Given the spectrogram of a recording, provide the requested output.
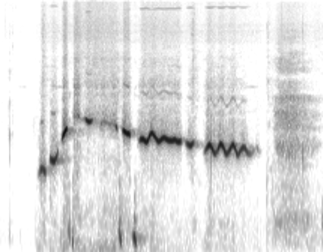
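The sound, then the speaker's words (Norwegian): A person whistles a short melody, rising at first, then holding long wavering tones with a warbling vibrato before stopping abruptly; no one speaks. “Det som hadde vært fint, var om Markus var her, så han kunne fortalt alle sammen hvilken melodi det er jeg plystrer i dag.”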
